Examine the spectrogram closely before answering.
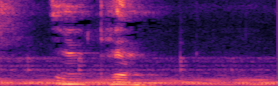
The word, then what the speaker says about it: Amphan: In May, Cyclone Amphan left a trail of devastation in West Bengal and Odisha. Amphan, pronounced as Umphun, means sky, and was suggested by Thailand in 2004.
